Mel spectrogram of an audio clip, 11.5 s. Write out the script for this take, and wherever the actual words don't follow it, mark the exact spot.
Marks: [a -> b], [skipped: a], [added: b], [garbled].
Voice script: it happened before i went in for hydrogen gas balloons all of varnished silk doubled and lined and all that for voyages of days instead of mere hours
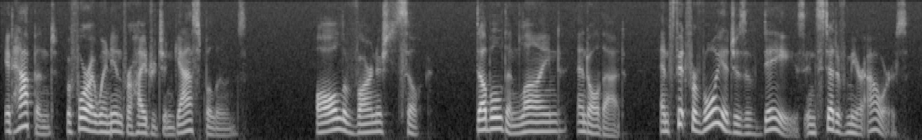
it happened before i went in for hydrogen gas balloons all of varnished silk doubled and lined and all that [added: and fit] for voyages of days instead of mere hours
